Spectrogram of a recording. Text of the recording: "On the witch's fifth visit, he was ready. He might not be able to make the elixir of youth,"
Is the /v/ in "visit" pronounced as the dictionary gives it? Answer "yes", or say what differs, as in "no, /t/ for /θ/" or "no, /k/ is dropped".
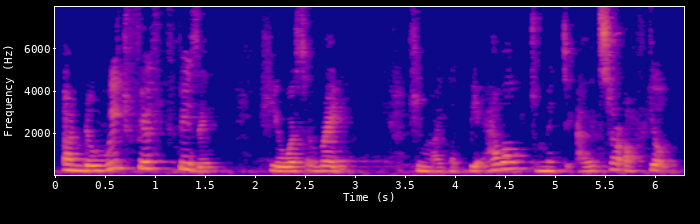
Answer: no, /f/ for /v/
